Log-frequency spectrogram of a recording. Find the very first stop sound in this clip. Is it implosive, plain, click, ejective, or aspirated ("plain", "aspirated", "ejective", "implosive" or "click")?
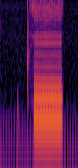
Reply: aspirated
